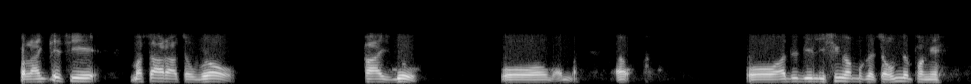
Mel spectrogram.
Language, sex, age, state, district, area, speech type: Manipuri, male, 60+, Manipur, Kakching, rural, conversation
